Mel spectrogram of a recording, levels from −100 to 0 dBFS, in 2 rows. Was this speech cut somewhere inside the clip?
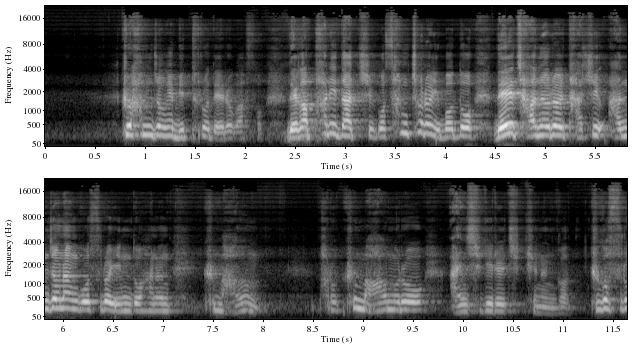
no; 0 cuts

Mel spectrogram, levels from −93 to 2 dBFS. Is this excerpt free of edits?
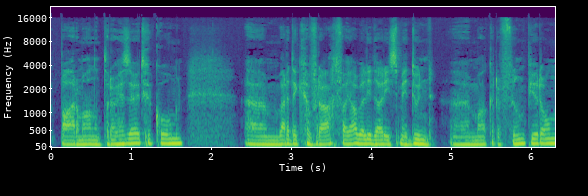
no; 1 cut; at 4.8 s

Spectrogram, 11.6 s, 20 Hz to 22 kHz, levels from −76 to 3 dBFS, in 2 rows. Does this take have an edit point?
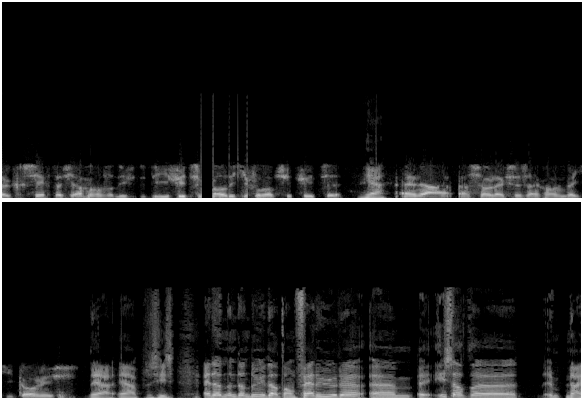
yes; 2 cuts; at 2.1 s, 3.9 s

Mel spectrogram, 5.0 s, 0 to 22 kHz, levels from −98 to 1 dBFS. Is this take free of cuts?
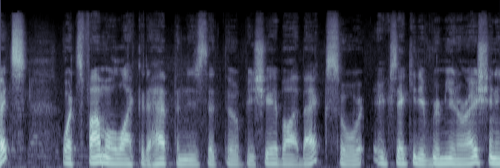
yes; 0 cuts

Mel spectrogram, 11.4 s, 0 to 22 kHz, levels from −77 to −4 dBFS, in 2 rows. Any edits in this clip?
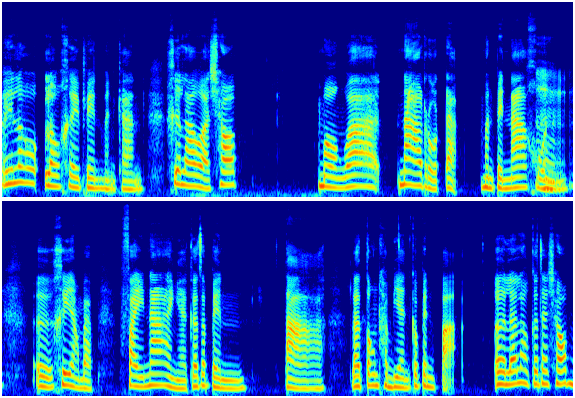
no; 0 cuts

